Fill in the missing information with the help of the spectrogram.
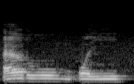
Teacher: Fil ardi, ra-nya diperhatikan di sini sebelum huruf ra sukun yang sebelumnya huruf berharakat fathah maka ra-nya dibaca tebal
